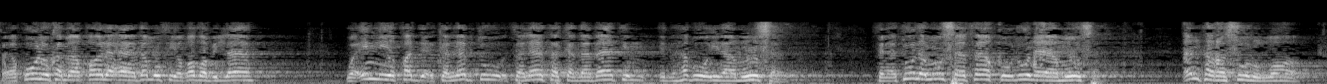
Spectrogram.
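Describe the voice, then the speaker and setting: A man's voice: high voice, normal speed, a little mellow. A man teaching a religious lesson, narrating a hadith in an earnest preaching cadence. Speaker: Islamic scholar teaching a creed text. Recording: echoey hall, dull lo-fi recording.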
